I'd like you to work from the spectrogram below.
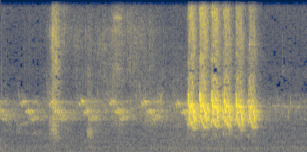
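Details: Sparrow chirps near weaver birds at their nests: faint scattered tweets, then a loud, fast, rattling trill of about eight high chirps lasting under a second before quieting.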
